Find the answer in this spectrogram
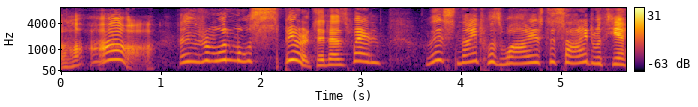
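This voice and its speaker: A put-on character voice at a fairly slow pace. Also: man, extremely high pitch for a man. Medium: game stream. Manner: grandiose, archaic, refers to himself as this knight.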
